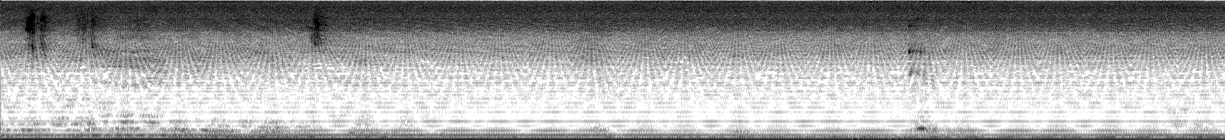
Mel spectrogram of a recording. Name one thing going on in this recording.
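A group of people recites together in unison, faint and distant.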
